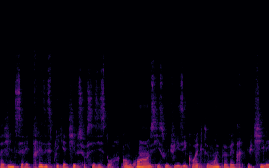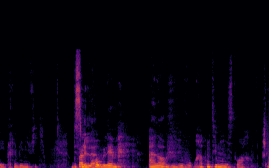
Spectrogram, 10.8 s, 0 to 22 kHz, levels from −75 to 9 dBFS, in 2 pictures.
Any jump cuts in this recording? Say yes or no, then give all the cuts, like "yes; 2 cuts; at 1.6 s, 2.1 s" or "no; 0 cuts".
yes; 2 cuts; at 3.0 s, 6.7 s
